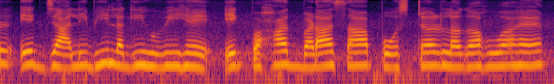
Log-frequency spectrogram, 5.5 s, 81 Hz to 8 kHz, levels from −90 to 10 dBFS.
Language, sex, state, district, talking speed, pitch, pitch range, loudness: Hindi, female, Uttar Pradesh, Lucknow, 150 wpm, 225 Hz, 215-230 Hz, -16 LUFS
